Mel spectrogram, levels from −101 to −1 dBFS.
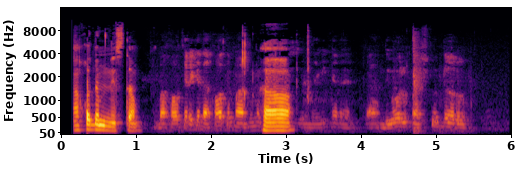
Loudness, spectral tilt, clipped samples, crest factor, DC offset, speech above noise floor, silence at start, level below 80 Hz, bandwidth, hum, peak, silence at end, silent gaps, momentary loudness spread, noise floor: -20 LUFS; -6 dB/octave; under 0.1%; 22 dB; under 0.1%; 51 dB; 0.15 s; -70 dBFS; 9.4 kHz; none; 0 dBFS; 0.65 s; none; 23 LU; -70 dBFS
